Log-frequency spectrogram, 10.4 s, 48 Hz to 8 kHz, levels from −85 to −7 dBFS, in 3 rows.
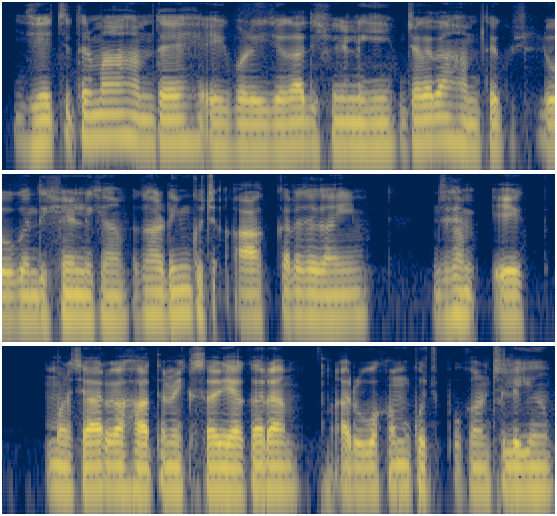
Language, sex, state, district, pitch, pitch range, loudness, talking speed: Garhwali, male, Uttarakhand, Uttarkashi, 105 Hz, 105-110 Hz, -23 LUFS, 215 wpm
